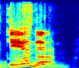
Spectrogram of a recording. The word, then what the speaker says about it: Ganon: Ganondorf I say Ganondorf no it's Ganon its canyon like there's two ends oh my goodness Ganondorf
